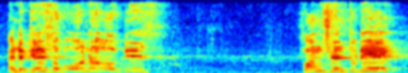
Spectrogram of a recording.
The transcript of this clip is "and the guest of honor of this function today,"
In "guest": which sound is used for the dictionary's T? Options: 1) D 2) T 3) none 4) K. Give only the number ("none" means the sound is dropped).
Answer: 3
